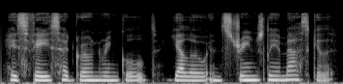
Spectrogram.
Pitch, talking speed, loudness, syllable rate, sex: 190 Hz, 155 wpm, -15 LUFS, 5.2 syllables/s, female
